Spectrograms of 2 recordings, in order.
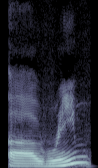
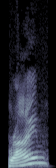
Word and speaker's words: Rime: But I started another game called Rime? Rime? I don't know. R-I-M-E. I think I would pronounce it just Rime.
